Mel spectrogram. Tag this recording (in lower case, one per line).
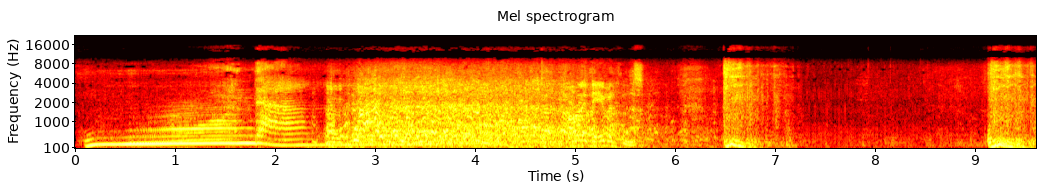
speech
